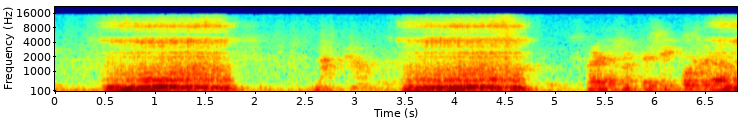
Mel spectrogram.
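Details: Two loud, rattling snores on breathing in, about three seconds apart, with quieter breathing between them; snoring.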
